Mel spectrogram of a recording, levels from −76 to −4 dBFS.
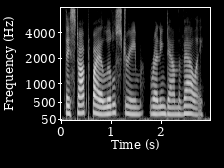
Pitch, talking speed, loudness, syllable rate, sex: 195 Hz, 200 wpm, -19 LUFS, 5.4 syllables/s, female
